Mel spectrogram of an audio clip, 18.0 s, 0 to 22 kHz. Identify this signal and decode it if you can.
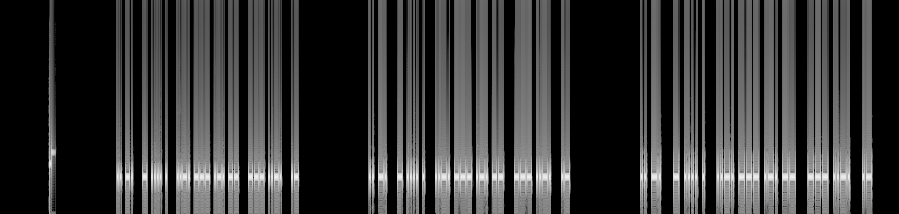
Morse code, heard as a keyed tone, about 35 wpm, 700 Hz. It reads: IN THE FORM OF A IN THE FORM OF A IN THE FORM OF A
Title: Speed-Racing - Sets of 5 Words 28wpm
